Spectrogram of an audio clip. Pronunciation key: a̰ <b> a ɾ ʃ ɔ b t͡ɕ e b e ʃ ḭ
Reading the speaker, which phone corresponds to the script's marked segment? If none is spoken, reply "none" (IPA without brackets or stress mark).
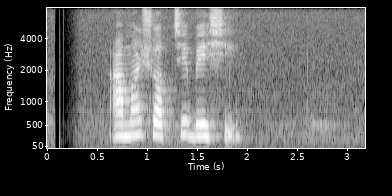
m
